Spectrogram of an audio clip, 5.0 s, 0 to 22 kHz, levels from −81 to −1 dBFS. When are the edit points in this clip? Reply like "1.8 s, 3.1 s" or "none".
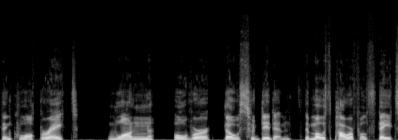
3.8 s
